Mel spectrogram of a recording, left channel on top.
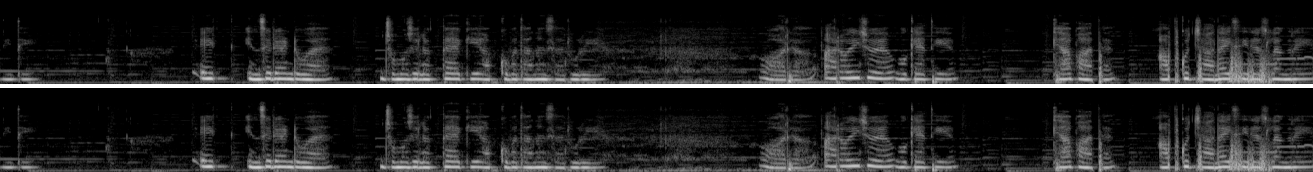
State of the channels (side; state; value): both; identical; correlation 1.00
